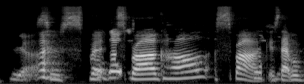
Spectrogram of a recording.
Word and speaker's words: Sprague: And then, of course, they sort of Sprague.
